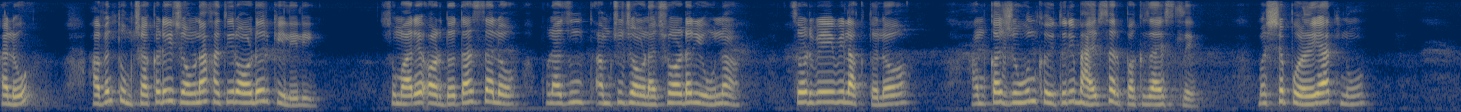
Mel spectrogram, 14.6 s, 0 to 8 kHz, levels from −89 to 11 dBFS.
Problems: background sounds at intervals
